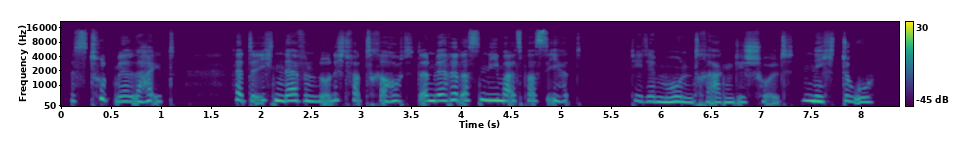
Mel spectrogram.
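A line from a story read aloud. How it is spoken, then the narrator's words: Sobbing. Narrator (German): schluchzte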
